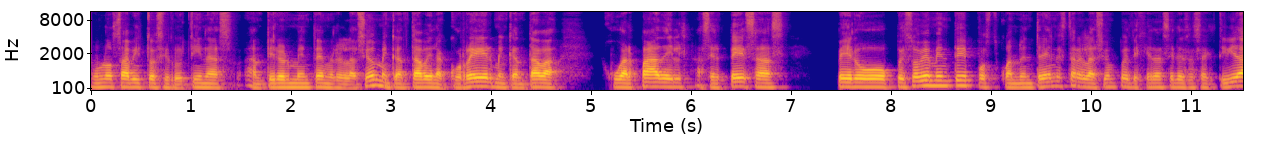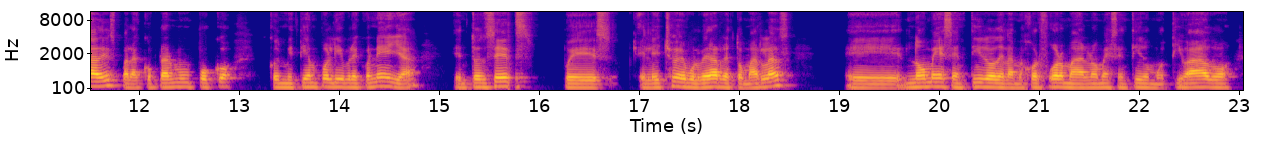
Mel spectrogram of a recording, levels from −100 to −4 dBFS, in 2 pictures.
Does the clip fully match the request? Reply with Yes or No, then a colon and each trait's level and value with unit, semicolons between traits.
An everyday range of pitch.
No: narrow, 2.3 semitones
